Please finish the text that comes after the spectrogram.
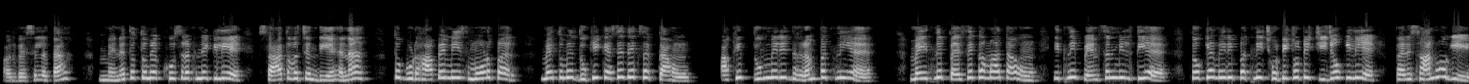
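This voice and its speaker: A woman's voice: high-pitched, fairly quick, muffled recording, close to an everyday voice. A woman voicing a protective elderly husband in a family drama, speaking earnestly and consolingly. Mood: reassuring, indignant. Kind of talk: Hindi family drama story dialogue.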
